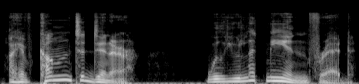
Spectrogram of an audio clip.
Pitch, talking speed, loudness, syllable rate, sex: 125 Hz, 185 wpm, -18 LUFS, 4.4 syllables/s, male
